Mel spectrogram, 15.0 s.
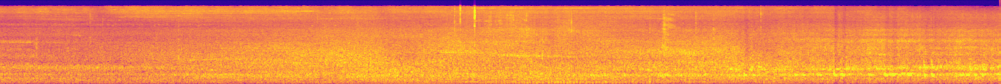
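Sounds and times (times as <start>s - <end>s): faint high whine: 0.0s - 8.6s
train wheels rumbling on rails: 0.0s - 15.0s.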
